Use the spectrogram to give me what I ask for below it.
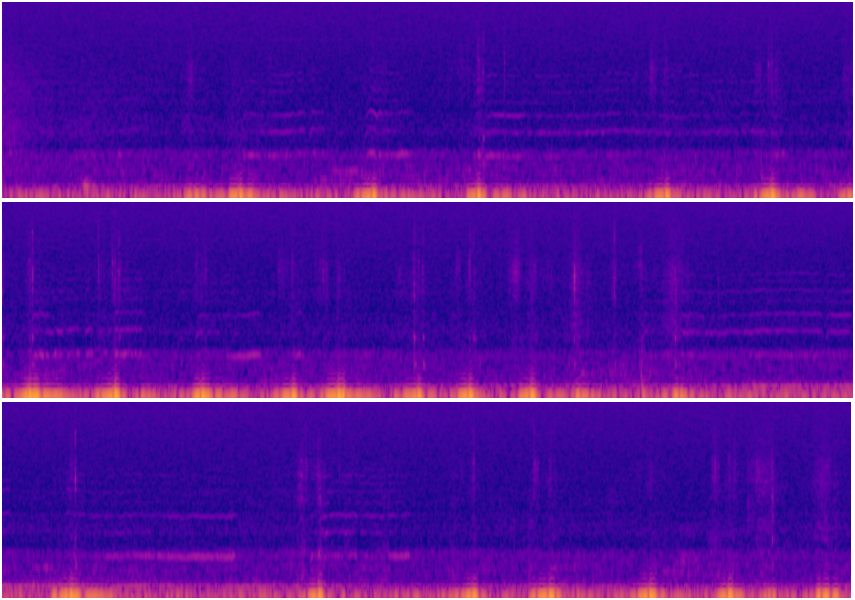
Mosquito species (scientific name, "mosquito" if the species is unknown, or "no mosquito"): Aedes aegypti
